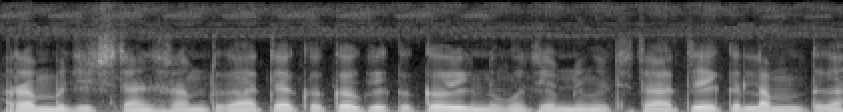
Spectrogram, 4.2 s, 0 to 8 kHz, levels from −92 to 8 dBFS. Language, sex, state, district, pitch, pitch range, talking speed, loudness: Wancho, male, Arunachal Pradesh, Longding, 115 Hz, 110-130 Hz, 170 wpm, -15 LUFS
